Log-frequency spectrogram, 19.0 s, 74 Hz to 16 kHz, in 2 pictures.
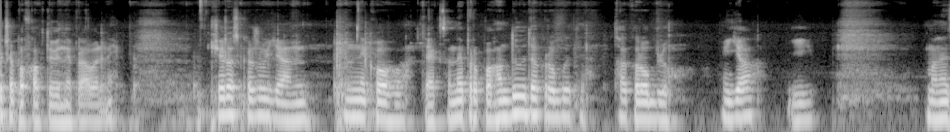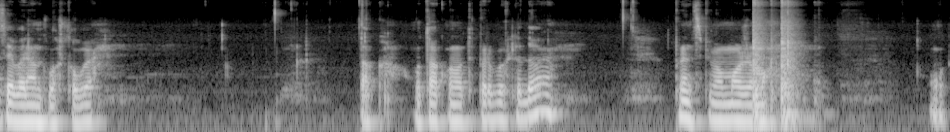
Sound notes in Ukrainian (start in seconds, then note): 8.4 сопіння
